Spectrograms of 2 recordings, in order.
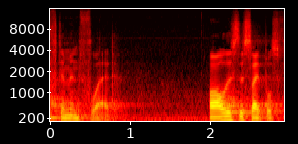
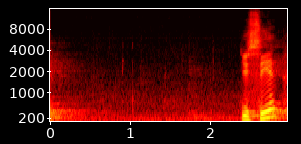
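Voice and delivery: ordinary talk

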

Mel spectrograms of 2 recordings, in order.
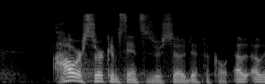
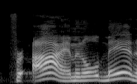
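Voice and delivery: put-on "For I am an old man", with "I" emphatic; stress on I; 8 semitones higher, 8 dB louder than usual. A narrator's reading. Zechariah answering the angel, emphatic "I". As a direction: lean hard on "I", raised and louder. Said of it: "the I is emphatic".

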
